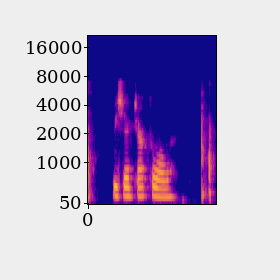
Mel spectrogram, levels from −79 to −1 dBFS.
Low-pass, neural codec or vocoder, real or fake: 7.2 kHz; codec, 16 kHz, 2 kbps, X-Codec, HuBERT features, trained on LibriSpeech; fake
